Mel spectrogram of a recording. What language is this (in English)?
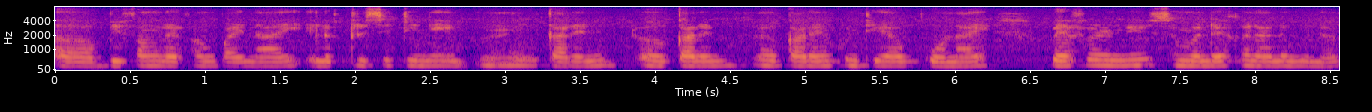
Bodo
